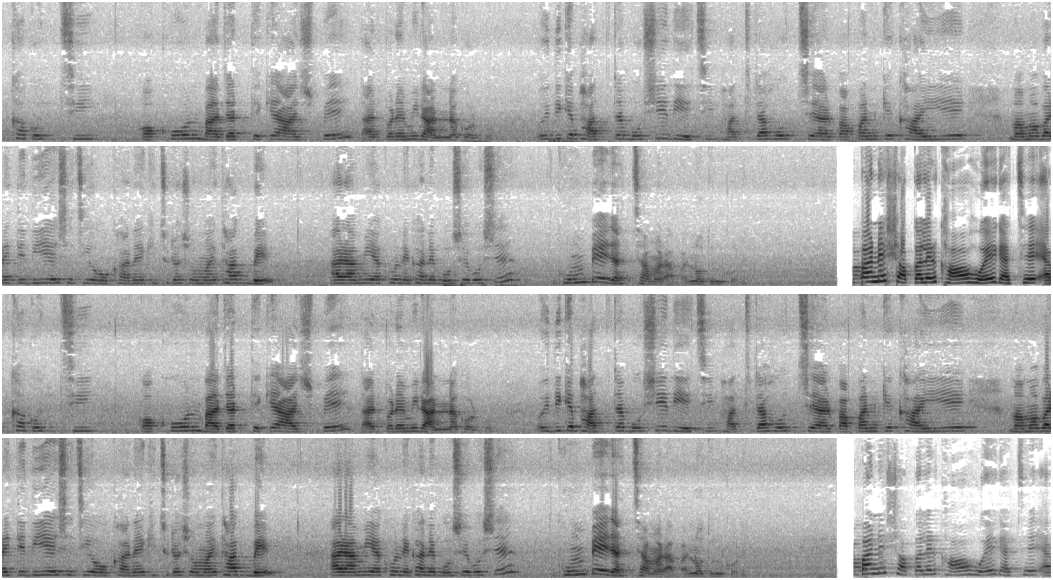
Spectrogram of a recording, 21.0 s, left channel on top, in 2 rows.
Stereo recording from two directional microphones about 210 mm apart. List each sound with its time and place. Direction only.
0.1 s a woman's voice: 10° left (ahead or behind)
1.4 s a woman's voice: 10° left (ahead or behind)
19.0 s a woman's voice: 50° left (ahead or behind)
